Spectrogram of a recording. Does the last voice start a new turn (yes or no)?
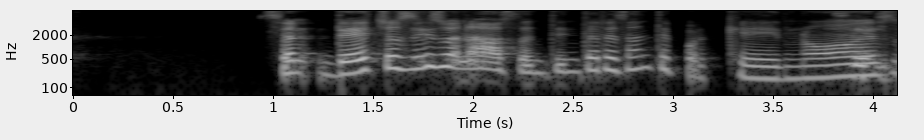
no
